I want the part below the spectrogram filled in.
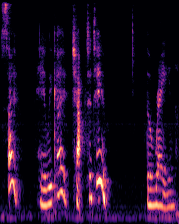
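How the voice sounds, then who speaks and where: A woman's voice: on the low side, big pitch swings, slow, slightly rough. A woman hosting a children's puppet show and telling stories, speaking encouragingly and directly to young listeners. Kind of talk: children's presenting and storytelling.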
